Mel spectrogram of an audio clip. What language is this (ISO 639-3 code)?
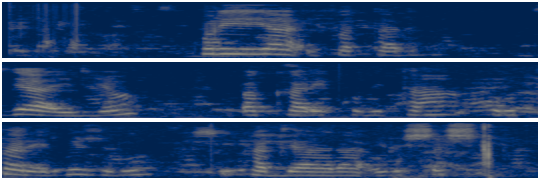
kin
